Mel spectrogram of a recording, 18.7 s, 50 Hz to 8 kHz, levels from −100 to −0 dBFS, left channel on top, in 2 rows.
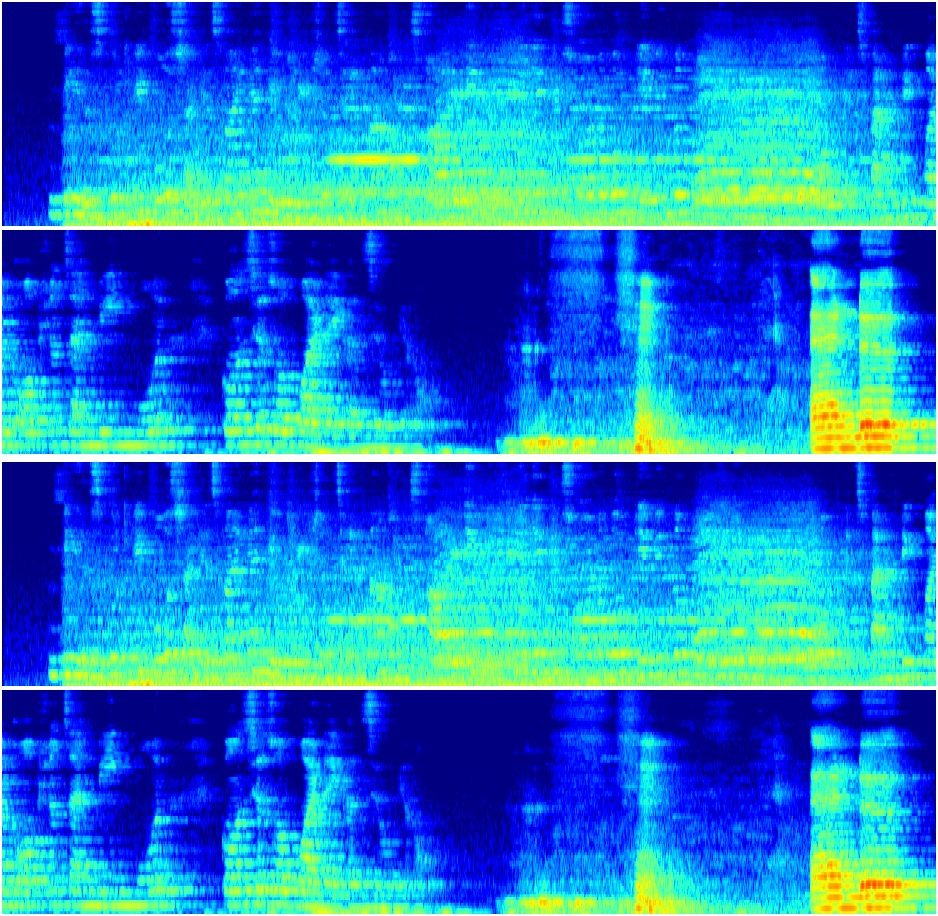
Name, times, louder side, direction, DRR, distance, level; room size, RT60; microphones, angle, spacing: voice 1, 0.5-11.0 11.3-13.6 15.3-15.4, equal, 50° right, -2 dB, 0.8 m, -45 dB
sound 1, 0.6-9.1, equal, 70° right, 1.0 m, -41 dB
voice 2, 14.4-16.1 17.4-18.3, left 2 dB, 40° left, 5 dB, 0.3 m, -27 dB
3.3 x 2.5 x 2.3 m, 1.2 s
head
